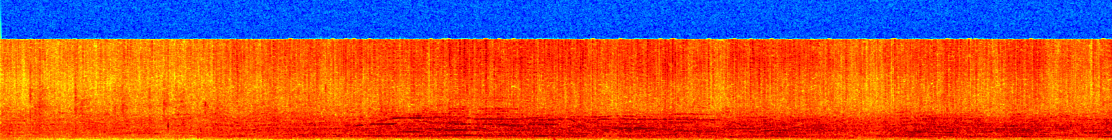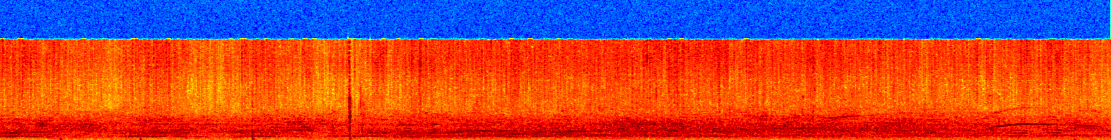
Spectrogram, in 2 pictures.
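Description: Ballpark crowd murmur: many fans' voices chattering and calling out, rising a little over the first few seconds and then holding steady, with a sharp click about two-thirds of the way through.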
